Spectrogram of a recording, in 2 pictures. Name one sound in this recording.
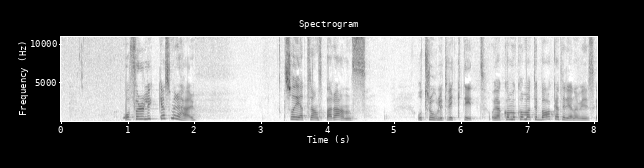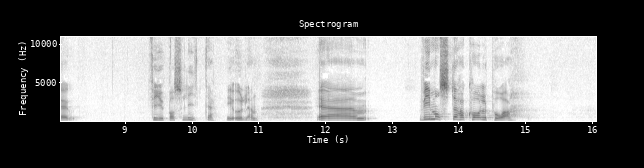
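A woman speaks calmly into a microphone, pausing between phrases.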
